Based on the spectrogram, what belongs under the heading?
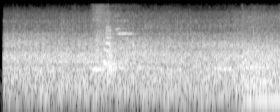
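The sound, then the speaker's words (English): A steady diesel rumble of school buses pulling up to Terry High School in Hinds County, broken by one short, sharp hiss of air brakes partway through, with a low engine drone continuing underneath and no voices. “School buses are pulling up to Terry High School in Hinds County.”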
